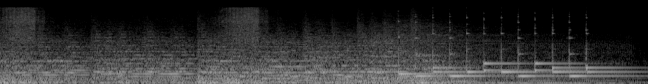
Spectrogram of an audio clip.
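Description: A phone ringtone plays, starting with busy layered tones and shifting into a bright repeating melodic pattern of beeps, moderately loud, no talking.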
